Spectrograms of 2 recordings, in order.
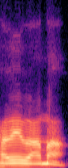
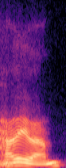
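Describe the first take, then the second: First: The name ends with a drawn-out final vowel. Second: The name ends without an added long vowel. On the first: "उसको वो दिल खींच के" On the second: "हम बोलते हैं हे राम या हरे राम"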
